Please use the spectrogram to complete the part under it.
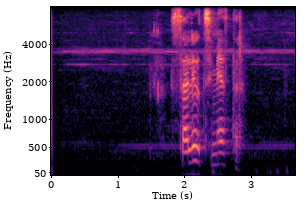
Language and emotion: Russian, neutral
